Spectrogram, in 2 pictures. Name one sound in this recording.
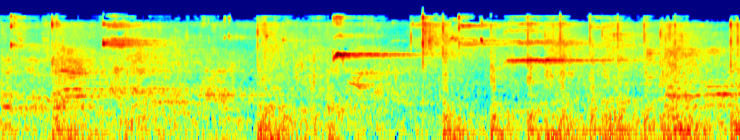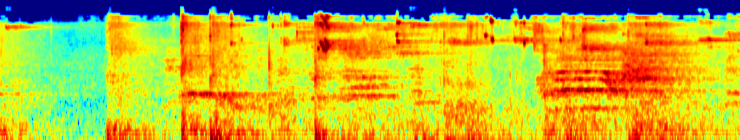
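Young men call out to each other in an echoing hall.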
